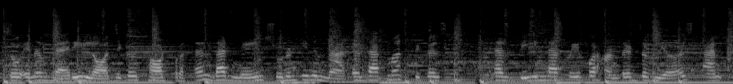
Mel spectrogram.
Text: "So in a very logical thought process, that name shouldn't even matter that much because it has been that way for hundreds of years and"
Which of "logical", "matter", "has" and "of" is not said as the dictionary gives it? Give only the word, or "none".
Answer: none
